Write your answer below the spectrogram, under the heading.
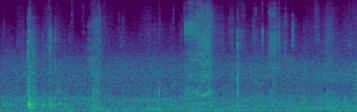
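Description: Items being handled and shifted about: a sharp knock about half a second in, then a short rasping scrape near three seconds in.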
